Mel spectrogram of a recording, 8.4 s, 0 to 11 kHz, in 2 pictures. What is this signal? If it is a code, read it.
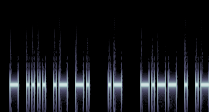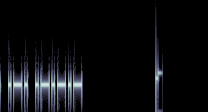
Morse code, heard as a keyed tone, about 21 wpm, 700 Hz. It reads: THAN A YEAR.
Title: Sentences from Top 1000 Words - Review Part 1 - 22wpm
